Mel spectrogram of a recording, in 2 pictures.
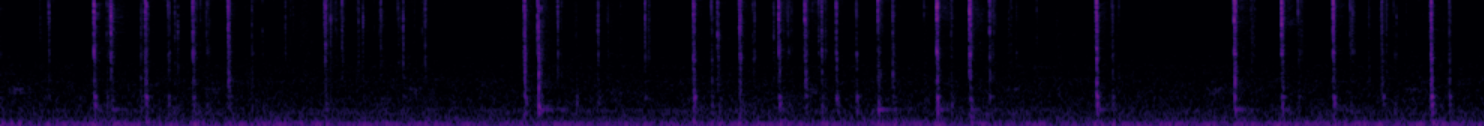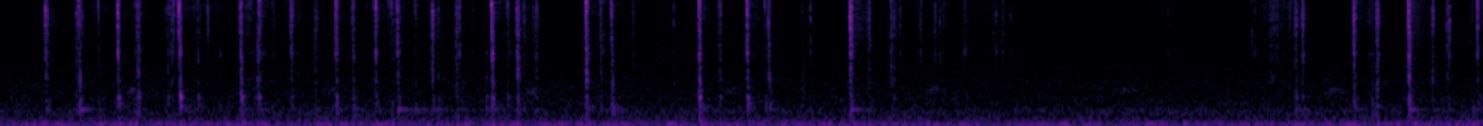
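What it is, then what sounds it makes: Laptop keyboard with plastic keys. Both hands type lightly with their fingertips on a MacBook Pro laptop keyboard, plastic keycaps set in an aluminum body, resting on a wooden desk. A steady stream of quick, bright, clicky taps comes at an uneven pace over a constant low hum.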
